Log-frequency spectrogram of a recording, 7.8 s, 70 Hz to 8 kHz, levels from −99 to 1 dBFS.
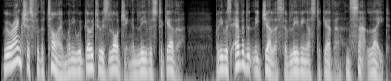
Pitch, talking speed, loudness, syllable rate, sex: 120 Hz, 220 wpm, -19 LUFS, 5.9 syllables/s, male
